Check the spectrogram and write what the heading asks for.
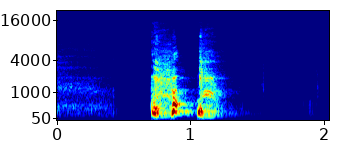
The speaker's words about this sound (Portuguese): Aí, epá. Que chatice. Que vou estar a tossir o episódio todo.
